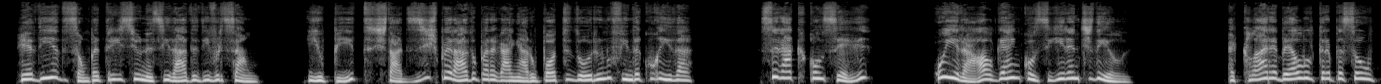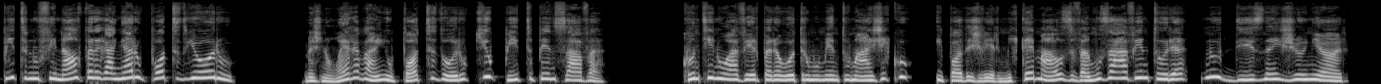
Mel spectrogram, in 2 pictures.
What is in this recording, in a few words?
Childrens TV, voice demos; Disney Junior Channel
